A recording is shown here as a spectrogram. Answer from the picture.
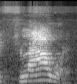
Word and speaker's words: flour: I see a lot of Ghanaians pronounce it fl but the correct pronunciation for that is the same as flowers but flowers has the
